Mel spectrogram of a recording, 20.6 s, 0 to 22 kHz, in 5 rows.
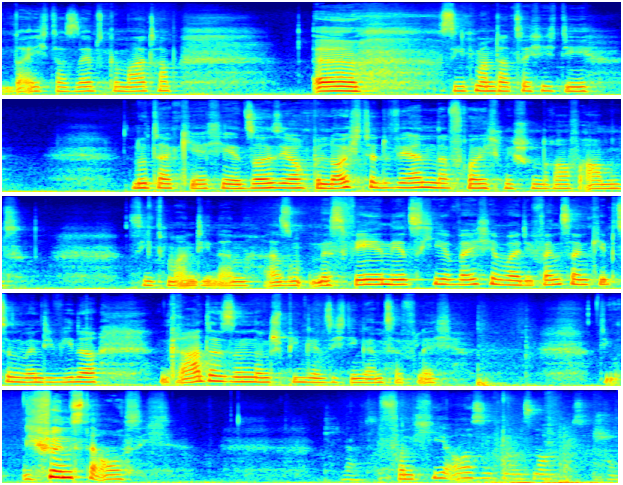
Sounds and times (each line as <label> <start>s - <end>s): guided tour 13.5s - 20.6s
